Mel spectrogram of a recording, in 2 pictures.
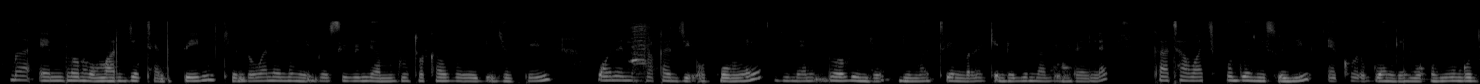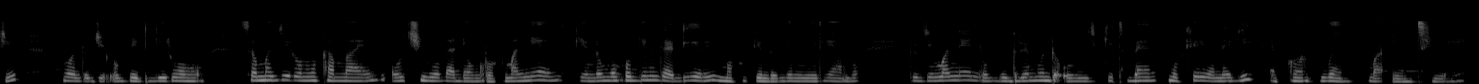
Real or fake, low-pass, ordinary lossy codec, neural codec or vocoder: fake; none; none; codec, 16 kHz, 1 kbps, X-Codec, HuBERT features, trained on general audio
